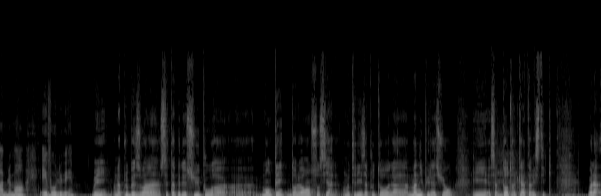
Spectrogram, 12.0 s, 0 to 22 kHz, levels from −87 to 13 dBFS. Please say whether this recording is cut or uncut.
cut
